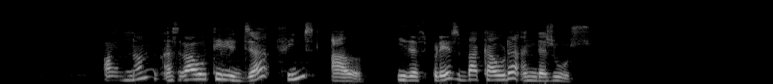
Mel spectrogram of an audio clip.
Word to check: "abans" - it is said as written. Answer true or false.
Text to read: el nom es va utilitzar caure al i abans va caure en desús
false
